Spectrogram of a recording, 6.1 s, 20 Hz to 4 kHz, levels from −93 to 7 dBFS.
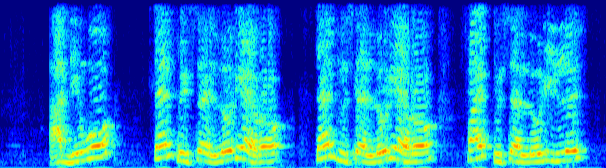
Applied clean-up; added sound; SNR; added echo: neural separator model SepFormer DNS4.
